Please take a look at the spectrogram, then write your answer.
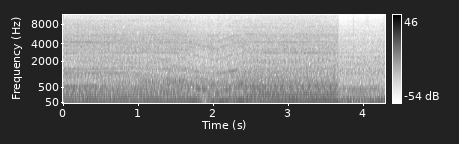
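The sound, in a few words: Caterpillar TH407C telehandler engine revs held up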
